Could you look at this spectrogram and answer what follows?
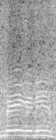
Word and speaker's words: manganese: Yep, and then here's your zinc manganese. Not magnesium, I'm saying it wrong, right? Yeah, it's a manganese. Manganese, right. It's totally different from magnesium.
